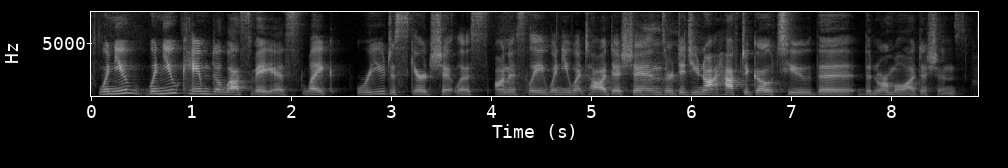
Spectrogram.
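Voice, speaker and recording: A woman's voice: fairly low pitch, normal speed, hardly any pauses. A young woman hosting a casual, chatty interview in an informal, bubbly way. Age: young adult. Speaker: podcast host and interviewer.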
